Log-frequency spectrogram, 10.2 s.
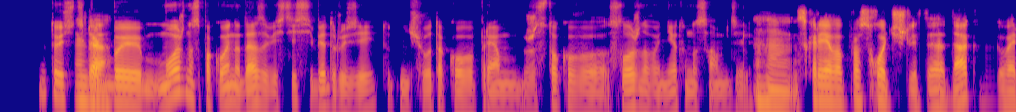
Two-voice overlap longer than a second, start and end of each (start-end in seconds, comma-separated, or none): none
